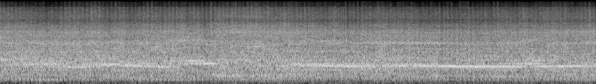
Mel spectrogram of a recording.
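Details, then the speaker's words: Craftsman DYT4000 riding mower running after a suspected faulty seat safety switch: steady high engine drone with a thin squeal near 1 kHz on top; owner suspects dry pulleys, perhaps needing WD40, cause unconfirmed. "I don't know why it's doing that but not exactly sure could just be these pulley having issues maybe spray a little WD40 on them and get them a little quiet maybe quiet them down"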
